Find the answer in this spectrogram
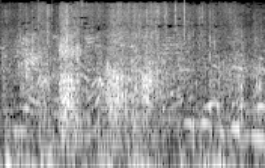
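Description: Faint, distant voices over a steady low rumble on the microphone.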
